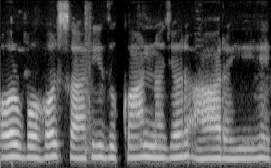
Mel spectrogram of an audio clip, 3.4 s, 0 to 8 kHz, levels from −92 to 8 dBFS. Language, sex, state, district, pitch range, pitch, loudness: Hindi, female, Bihar, Kaimur, 185-205 Hz, 195 Hz, -18 LUFS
